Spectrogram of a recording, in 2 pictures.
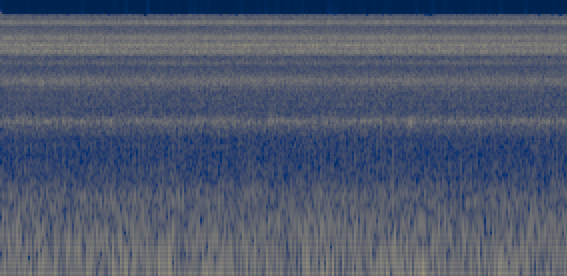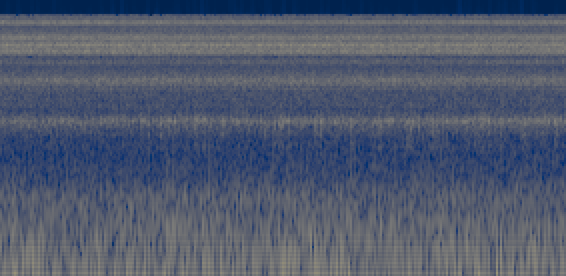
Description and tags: gasherd kleineflamme loop
little flame of a gas stove
gas, field-recording, stove, flame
